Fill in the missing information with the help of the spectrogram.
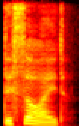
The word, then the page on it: decide: British English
